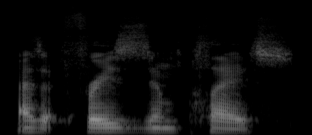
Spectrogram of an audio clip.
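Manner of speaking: ordinary delivery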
